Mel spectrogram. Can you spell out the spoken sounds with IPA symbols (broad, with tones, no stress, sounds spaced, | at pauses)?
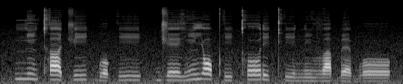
ɲ ĩ˦˨ kʰ a˦˨ t͡ʃ iː˦ ɡ͡b o˨ k iː˦ | d͡ʒ eː˨ ɣ ĩ˦ j ɔ˦˨ pʰ i˨ kʰ oː˦ ɾ i˨ kʰ iː˨ n ĩ˨ v a˨ ɓ ɛ˨ b oː˦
